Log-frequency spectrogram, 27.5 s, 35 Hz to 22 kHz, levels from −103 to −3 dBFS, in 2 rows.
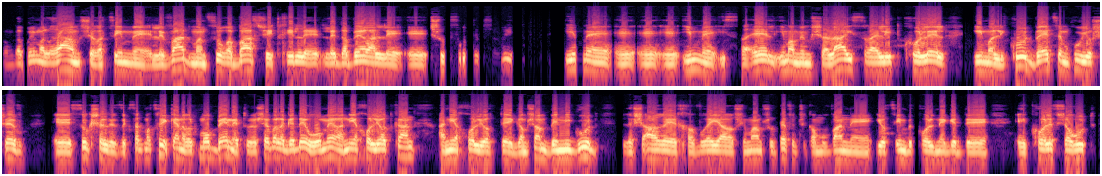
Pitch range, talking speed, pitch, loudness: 100-120 Hz, 130 wpm, 110 Hz, -10 LUFS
